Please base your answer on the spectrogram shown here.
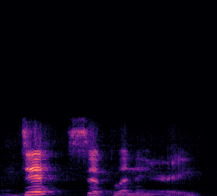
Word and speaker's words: disciplinary: Disciplinary. Disciplinary. When you say disciplinary, you're putting emphasis on the pl part. Don't do that.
